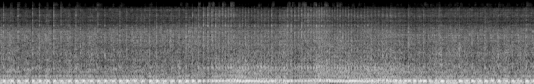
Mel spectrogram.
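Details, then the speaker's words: Restored Honda C200 motorcycle after full rebuild: steady, even low putter with a quick throttle blip midway, settling straight back; idles cleanly, though carb may still need tuning. "I can leave a running long, she'll smoke me"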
